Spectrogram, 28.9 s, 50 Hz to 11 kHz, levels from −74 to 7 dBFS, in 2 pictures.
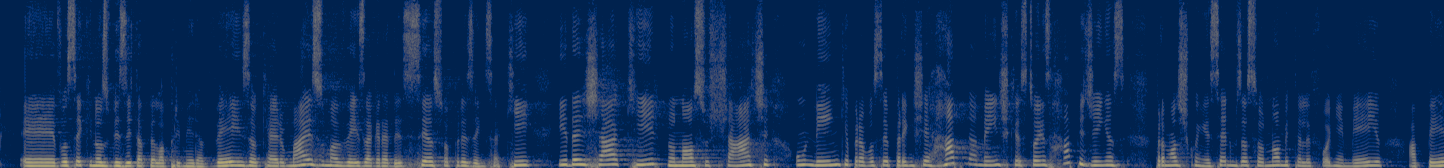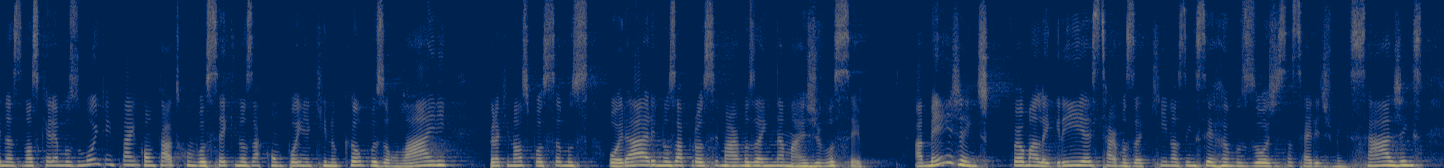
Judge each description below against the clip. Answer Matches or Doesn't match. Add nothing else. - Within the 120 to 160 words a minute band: Doesn't match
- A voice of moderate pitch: Doesn't match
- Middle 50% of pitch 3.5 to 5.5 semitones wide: Doesn't match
